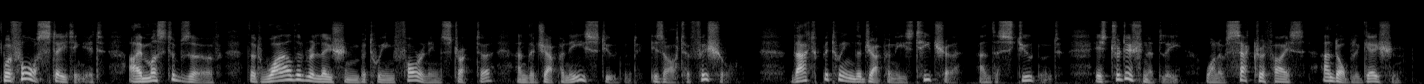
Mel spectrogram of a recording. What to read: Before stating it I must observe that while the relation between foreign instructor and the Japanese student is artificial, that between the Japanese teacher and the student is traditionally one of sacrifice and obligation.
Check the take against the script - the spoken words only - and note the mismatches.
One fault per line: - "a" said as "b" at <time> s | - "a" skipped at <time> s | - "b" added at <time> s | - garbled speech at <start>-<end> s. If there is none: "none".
none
